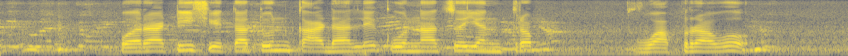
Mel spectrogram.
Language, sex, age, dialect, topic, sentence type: Marathi, male, 25-30, Varhadi, agriculture, question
